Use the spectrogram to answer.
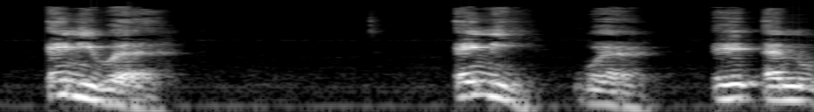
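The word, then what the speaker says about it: Anywear: tracksuit the logo's name is n e where pronounced anywhere anywhere a and y w e a r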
